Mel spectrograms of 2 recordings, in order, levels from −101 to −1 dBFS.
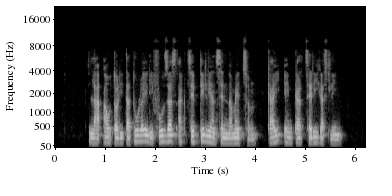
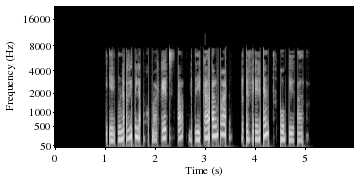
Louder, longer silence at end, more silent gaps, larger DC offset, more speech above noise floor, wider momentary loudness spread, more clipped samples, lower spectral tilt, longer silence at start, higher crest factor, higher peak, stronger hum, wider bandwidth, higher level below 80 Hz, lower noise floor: second, -30 LUFS vs -20 LUFS; second, 0.5 s vs 1 s; second, none vs 3.64-3.71 s, 4.45-4.49 s; neither; second, 55 dB vs over 70 dB; second, 7 LU vs 13 LU; neither; about the same, -5.5 dB/octave vs -5 dB/octave; second, 0.65 s vs 1 s; about the same, 20 dB vs 22 dB; second, -10 dBFS vs 0 dBFS; neither; first, 9.8 kHz vs 7.8 kHz; second, -72 dBFS vs -52 dBFS; second, -85 dBFS vs under -90 dBFS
